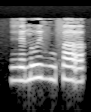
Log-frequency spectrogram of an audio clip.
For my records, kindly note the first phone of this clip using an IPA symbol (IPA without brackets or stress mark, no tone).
ɦ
